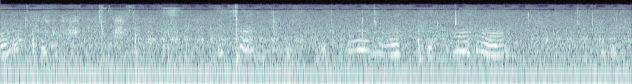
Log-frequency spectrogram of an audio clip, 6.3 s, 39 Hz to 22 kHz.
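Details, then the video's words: Puppies whimper in short, thin, wavering squeaks, more frequent in the second half, over scattered clicks and shuffling noises. "Puppies #3"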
